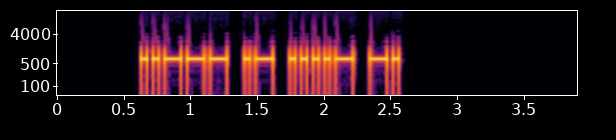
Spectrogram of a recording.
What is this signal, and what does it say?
Morse code, heard as a keyed tone, about 28 wpm, 700 Hz. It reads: 2A4N
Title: Common Cut Numbers - 4-Digit 28wpm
